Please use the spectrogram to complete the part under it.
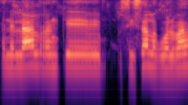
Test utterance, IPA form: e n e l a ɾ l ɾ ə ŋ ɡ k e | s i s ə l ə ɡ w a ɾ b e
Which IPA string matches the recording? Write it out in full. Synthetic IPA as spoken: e n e l a l ɾ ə ŋ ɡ k e | s i s a l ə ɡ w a l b a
